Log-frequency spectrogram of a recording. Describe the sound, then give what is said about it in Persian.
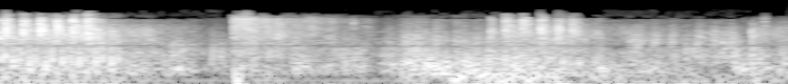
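Sustained bursts of machine-gun fire mixed with rifle shots, loud and continuous, with rapid crackling reports and a heavier boom around the middle; the gunfire carried all the way to a residential neighbourhood; no one speaks. “آقا یک مرتبه صدای مسلسل و صدای این تفنگ ها تا اون تبر محله صداش می آمد.”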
